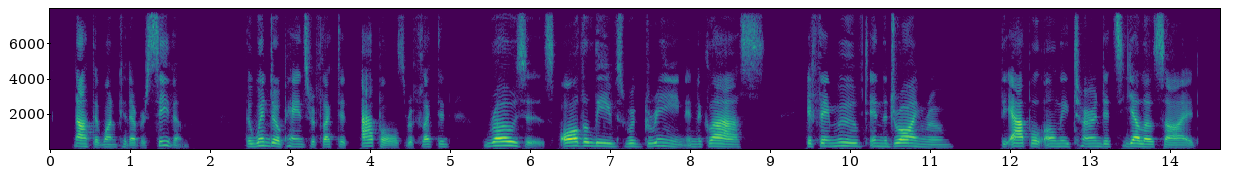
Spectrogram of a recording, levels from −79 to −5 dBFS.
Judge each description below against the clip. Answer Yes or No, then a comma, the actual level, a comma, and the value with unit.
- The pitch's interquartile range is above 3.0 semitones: Yes, average, 4.0 semitones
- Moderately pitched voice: Yes, medium, 165 Hz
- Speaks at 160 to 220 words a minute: No, average, 150 wpm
